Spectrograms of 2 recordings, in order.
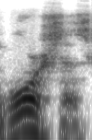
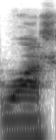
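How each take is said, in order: First: The word is said with an r sound. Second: The word is said without an r sound. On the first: "how she gets that R in there" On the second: "My sister does not wash clothes"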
